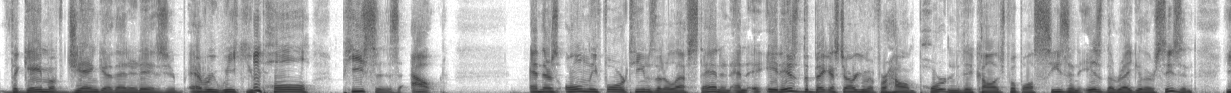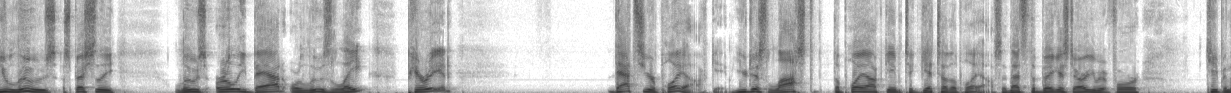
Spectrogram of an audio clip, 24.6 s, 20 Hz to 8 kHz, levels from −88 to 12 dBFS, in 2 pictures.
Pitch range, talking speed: 115-155 Hz, 175 wpm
